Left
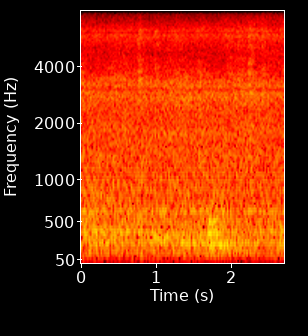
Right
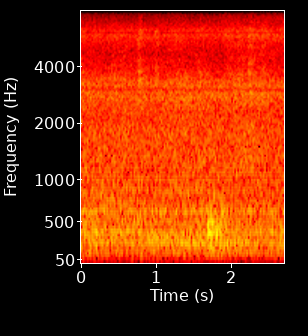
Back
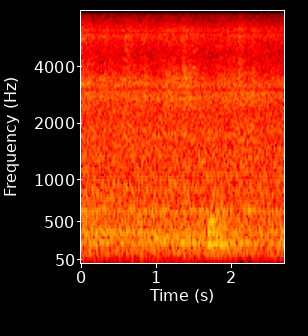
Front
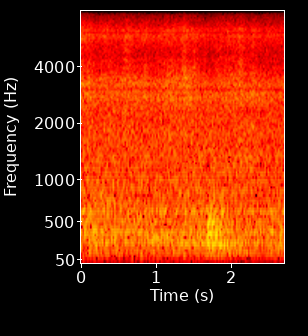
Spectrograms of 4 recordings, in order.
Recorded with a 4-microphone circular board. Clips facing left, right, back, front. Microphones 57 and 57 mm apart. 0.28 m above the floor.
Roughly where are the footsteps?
Ahead right.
